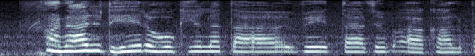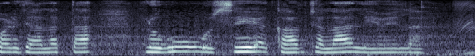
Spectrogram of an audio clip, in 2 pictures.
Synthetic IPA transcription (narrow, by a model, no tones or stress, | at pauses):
aɾaːd͡ʒɖʱeːɾɦokʰelat̪abet̪ad͡ʒəbaːkaːlpəɽd͡ʒaːlat̪a | loːɡoʊsekaːmt͡ʃəlaleːwela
